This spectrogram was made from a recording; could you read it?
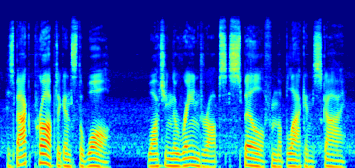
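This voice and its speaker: Man narrating dark fiction. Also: medium pitch, a little hiss or hum.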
